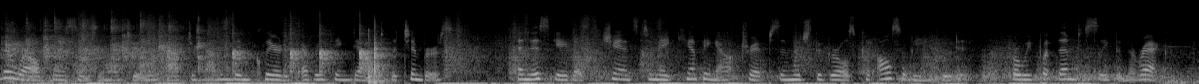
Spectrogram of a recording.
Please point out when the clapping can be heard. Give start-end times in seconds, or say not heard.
0.0-3.7.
